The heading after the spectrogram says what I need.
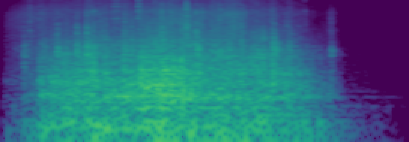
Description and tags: Rolling an office chair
